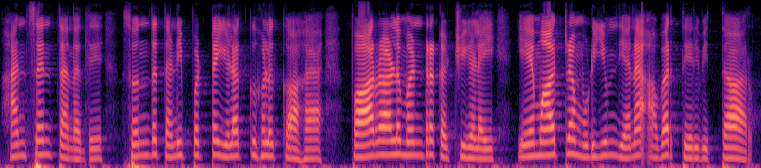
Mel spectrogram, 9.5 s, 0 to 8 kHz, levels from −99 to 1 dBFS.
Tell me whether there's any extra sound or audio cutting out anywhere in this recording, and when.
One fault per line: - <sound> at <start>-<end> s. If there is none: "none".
- dropout at 1.1-1.1 s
